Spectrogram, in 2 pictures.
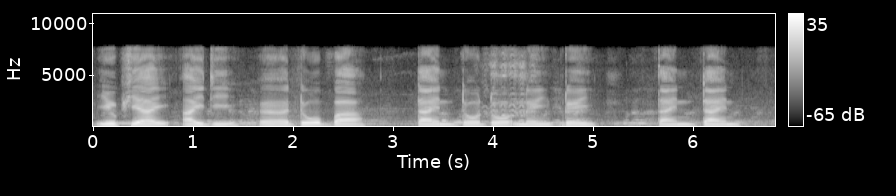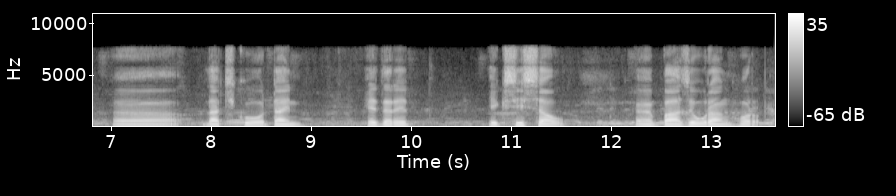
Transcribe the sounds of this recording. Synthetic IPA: jupʰiajajdidɔba | d̥ajndɔdɔnɯjbɾɯjd̥ajndajn | latʰi̥kʰɔdajn | edaɾet̚ | ek̚sisaw | bazɯwɾaŋɦɔɾ

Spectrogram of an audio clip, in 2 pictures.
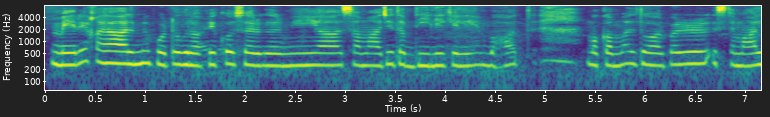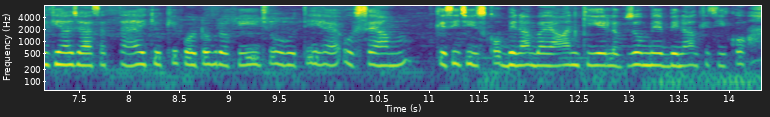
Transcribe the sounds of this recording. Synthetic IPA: meːɾexɐjaːlmẽfoːʈoːɡɾaːfikosɐɾɡəɾmijasɐmaːd͡ʒit̪ɐb̚d̪iːlikeliebɐɦʊt̪ | mʊkɐmːəlt̪ɔːɾpɐɾɪst̪eːmaːlkijad͡ʒaːsɐk̚t̪aɦɛkjõːkifoːʈoːɡɾaːfid͡ʒoːɦoːt̪iɦɛʔʊsːeɦɐm | kɪsit͡ʃiːzkobɪnabɐjaːnkielɐfzõmẽbɪnakɪsiko

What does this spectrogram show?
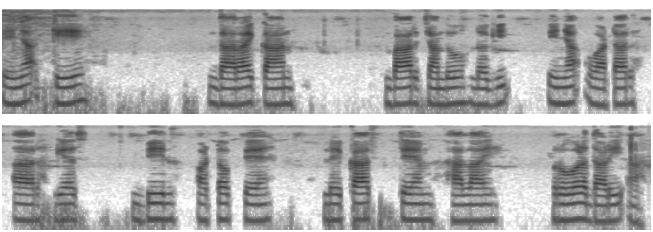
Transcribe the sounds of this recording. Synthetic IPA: iɲaʔki | d̪aɾajkan | baɾt͡ʃand̪uləɡit̪̚ | iɲaʔwaʈaɾ | aɾɡɛs | bil | ɔʈɔpːɛ | lɛkat̪ɛmhalaj | ɾɔwəɽd̪aɽiʔa

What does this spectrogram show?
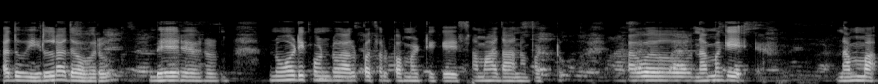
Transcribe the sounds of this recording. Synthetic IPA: ɐd̪uilːɐd̪ɐʋɐɾubeːɾeʋɐɾunoːɽiko̞ɳɖuɐlpɐt̪ʰɐlpɐmɐʈːiɡe̞sɐmaːd̪ʱaːnɐpɐʈːuɐʋɐɾunɐmɐɡe̞ | nɐmːɐ

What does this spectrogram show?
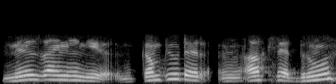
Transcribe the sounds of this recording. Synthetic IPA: mezanĩnikɐmpjuːʈɐɾaːkʰɾet̪̚bɾũː

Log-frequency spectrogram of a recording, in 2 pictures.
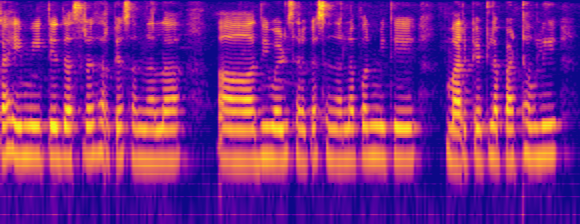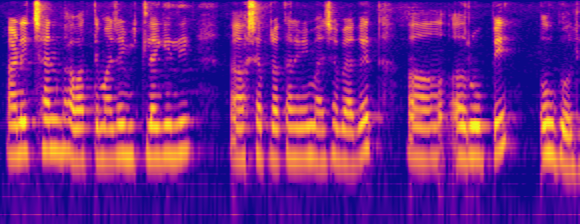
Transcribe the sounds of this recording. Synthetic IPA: kaɦiːmiːt̪ed̪əsɾasaɾkjasənala | d̪iʋaɽiːsaɾkjasənalapəɳmiːt̪e | maɾkeʈlapaʈʰəʋliːaɽ̃it͡ɕʰanbʱaʋat̪ːemad͡ʑʱjaʋikljaɡeliː | əɕapɾəkaɾemiːmad͡ʑʱjabaɡet̪ | ɾope | uɡəʋliː

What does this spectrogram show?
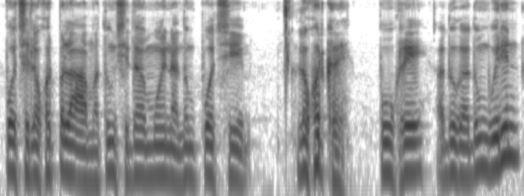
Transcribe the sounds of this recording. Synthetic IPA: pot̚silɐwkʰɐt̚pɐlaamɐtuŋsidɐmojnɐdumpot̚si | lɐwkʰɐt̚kʰɾe | pukʰɾeɐ̰duɡɐːdumwiɾin

